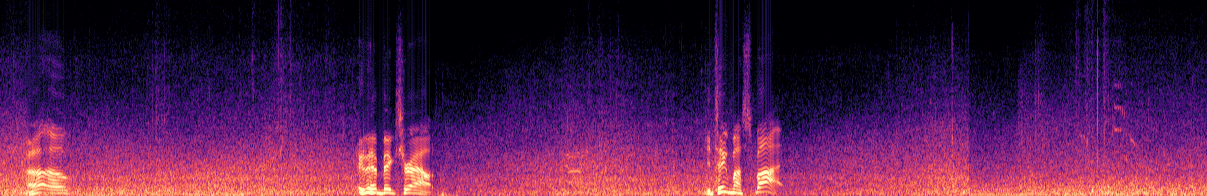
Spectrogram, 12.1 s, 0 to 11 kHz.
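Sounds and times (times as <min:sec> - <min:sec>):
wind on microphone: 0:00.0 - 0:03.6, 0:04.3 - 0:07.2, 0:07.9 - 0:12.0
small waves washing: 0:00.0 - 0:12.0.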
